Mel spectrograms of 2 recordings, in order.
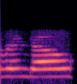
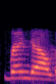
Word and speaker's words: Rangel: So, anyway, yeah, it's Rangel, though. You got that right.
